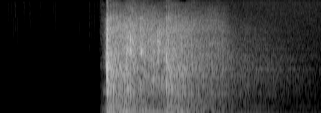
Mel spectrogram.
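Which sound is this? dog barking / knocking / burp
knocking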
